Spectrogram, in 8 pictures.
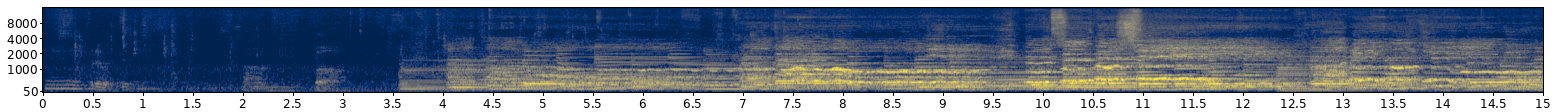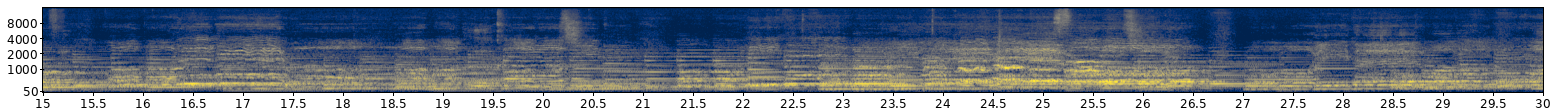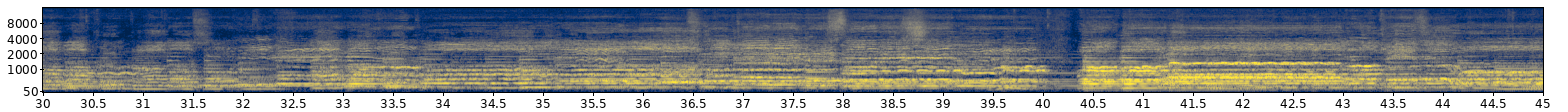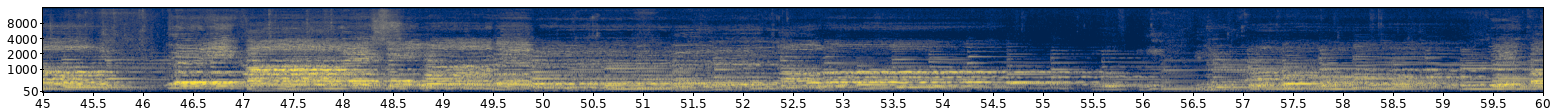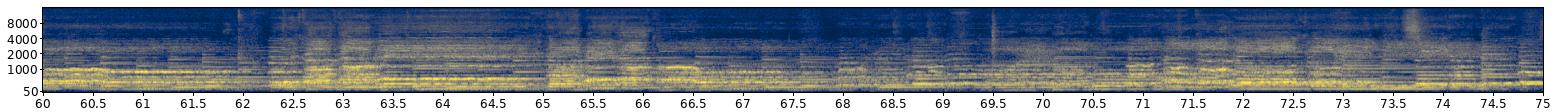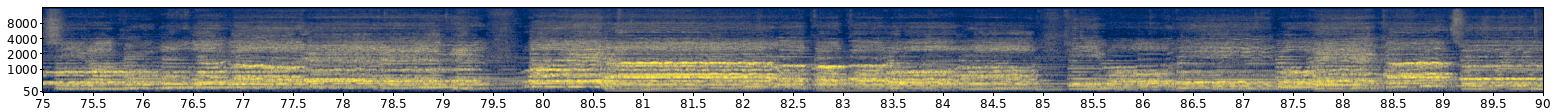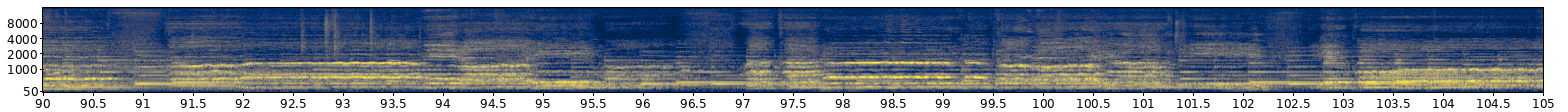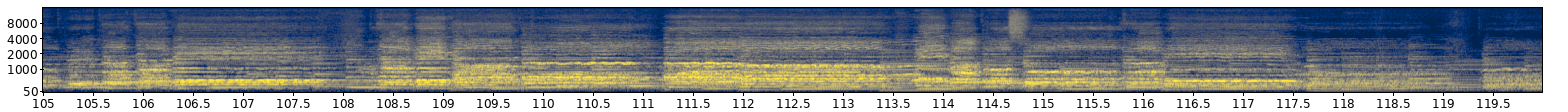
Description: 練習場所：アスピア明石北館　8階学習室801A・B（明石市）
▶録音（Alt・Bass）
